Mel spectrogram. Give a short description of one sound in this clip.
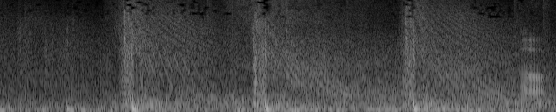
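A heavy gun fires single loud shots.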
